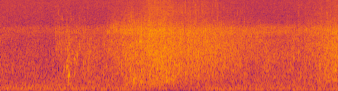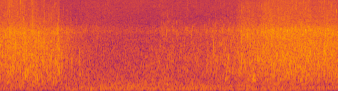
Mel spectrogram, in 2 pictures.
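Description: Aquarium water churning and bubbling at the surface from the filter outflow: a steady rushing, splashing hiss that swells louder and fades back three times, with one small click about a second in.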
